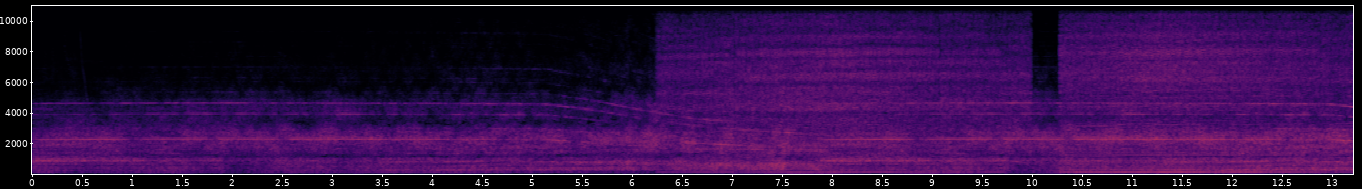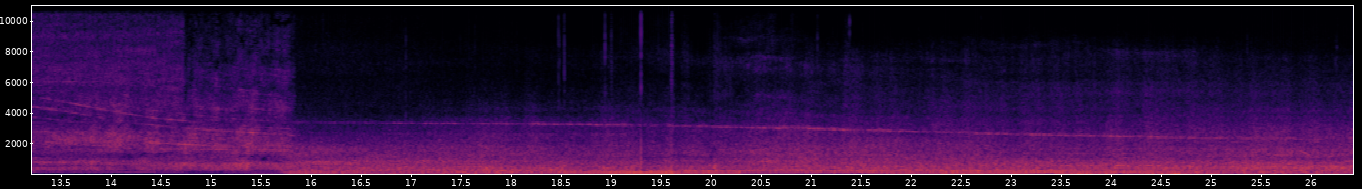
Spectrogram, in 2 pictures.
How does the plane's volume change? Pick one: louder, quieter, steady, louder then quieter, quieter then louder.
louder.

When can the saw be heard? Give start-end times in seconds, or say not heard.
6.2-14.8.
